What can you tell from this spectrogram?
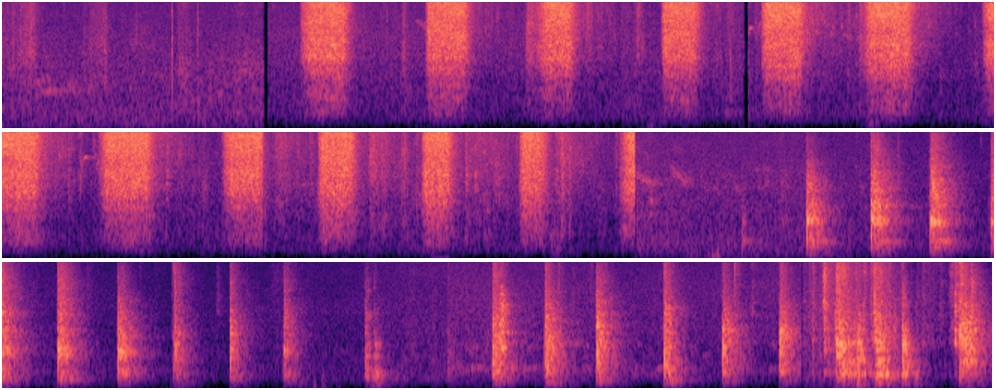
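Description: A hand tool striking repeatedly: about a dozen scraping strokes roughly once a second, then after a short pause quicker, sharper strikes about twice a second with a slight ring.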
